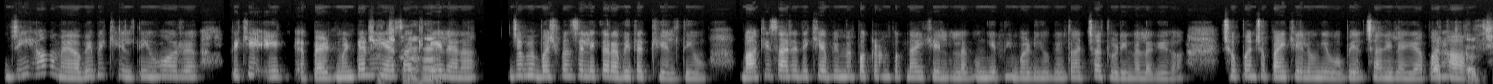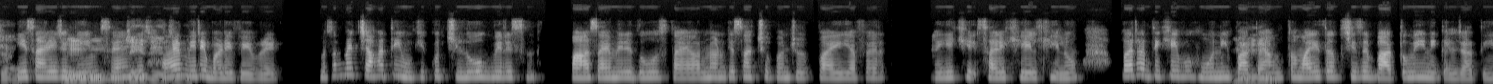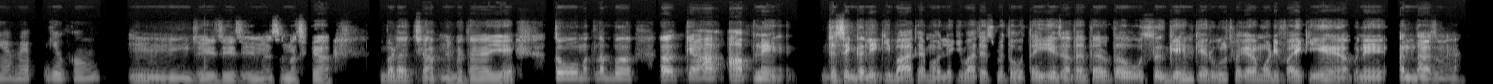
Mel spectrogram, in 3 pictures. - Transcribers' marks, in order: tapping; in English: "गेम्स"; in English: "फेवरेट"; in English: "गेम"; in English: "रूल्स"; in English: "मॉडिफ़ाई"
- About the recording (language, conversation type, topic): Hindi, podcast, बचपन में आपका सबसे पसंदीदा खेल कौन सा था?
